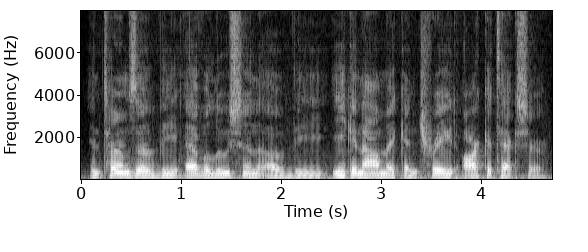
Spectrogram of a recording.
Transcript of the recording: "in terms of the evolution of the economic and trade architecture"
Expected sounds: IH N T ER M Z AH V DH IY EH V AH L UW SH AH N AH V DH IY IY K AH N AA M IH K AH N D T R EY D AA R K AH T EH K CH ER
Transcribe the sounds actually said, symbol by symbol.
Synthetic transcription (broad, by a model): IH N T ER M Z AH V DH IY EH V AH L UW SH AH N AH V DH IY IY K AH N AA M IH K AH N T R EY D AA R K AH T EH K CH ER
